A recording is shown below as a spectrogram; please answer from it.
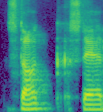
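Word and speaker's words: Stokstad: Stockett, how do you say her name? Stockstead.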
